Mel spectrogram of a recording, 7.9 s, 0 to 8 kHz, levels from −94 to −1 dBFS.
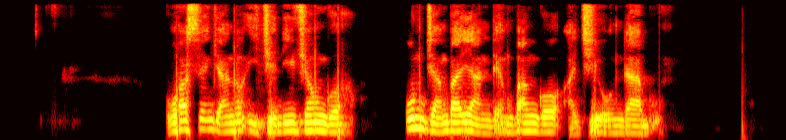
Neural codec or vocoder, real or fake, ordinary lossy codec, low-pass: codec, 16 kHz in and 24 kHz out, 1 kbps, XY-Tokenizer; fake; MP3, 64 kbps; 7.2 kHz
